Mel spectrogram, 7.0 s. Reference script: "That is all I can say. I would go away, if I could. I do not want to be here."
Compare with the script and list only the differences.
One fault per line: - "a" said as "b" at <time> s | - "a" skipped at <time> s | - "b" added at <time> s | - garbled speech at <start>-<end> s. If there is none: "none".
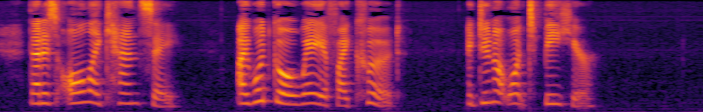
none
